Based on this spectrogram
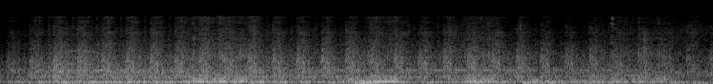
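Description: A petrol generator runs steadily, giving a fairly faint, even mechanical chugging with a rapid repetitive pulse over broad rumbling noise, with no voices.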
